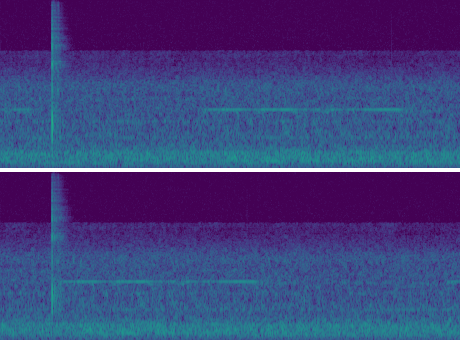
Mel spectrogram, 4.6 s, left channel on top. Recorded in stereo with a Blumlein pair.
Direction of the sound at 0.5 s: 10° left.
